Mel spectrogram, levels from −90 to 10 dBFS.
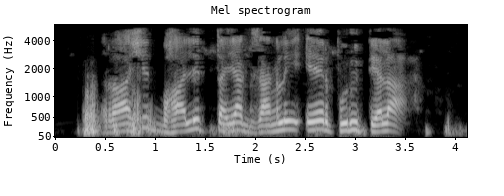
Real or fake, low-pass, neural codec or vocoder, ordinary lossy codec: real; 5.4 kHz; none; MP3, 32 kbps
